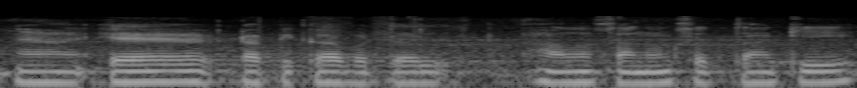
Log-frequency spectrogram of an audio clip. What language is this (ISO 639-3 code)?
kok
